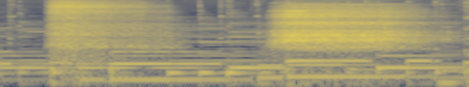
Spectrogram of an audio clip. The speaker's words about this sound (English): took one more deep dragon breath, in and out.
